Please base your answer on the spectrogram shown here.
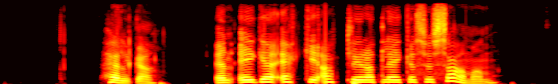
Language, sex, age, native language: Icelandic, female, 60-69, Swedish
